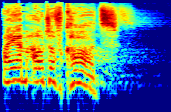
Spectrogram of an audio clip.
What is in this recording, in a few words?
Female Naga, NO CARDS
